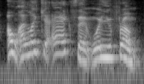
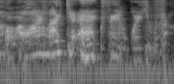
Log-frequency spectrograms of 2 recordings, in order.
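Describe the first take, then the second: First: Higher-pitched, friendly mock greeting; Vine guy impression. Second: Hushed library whisper; whispered Vine impression. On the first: Retelling a Vine to a co-host, higher-pitched impression. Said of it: "Have you seen that Vine". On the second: Repeating the Vine punchline for a librarian, exaggerated whisper. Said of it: "'Cause he's a librarian".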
